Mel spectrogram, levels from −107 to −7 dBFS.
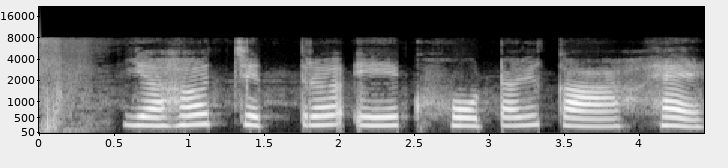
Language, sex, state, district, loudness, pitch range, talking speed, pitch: Hindi, female, Madhya Pradesh, Dhar, -16 LUFS, 255-280 Hz, 80 wpm, 260 Hz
